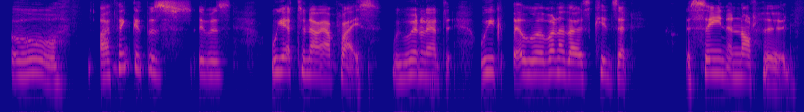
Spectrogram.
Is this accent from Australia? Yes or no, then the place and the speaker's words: yes; Narrogin, Western Australia, Australia; also born or lived in Geraldton; I'm from Narrajin in the Southwest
